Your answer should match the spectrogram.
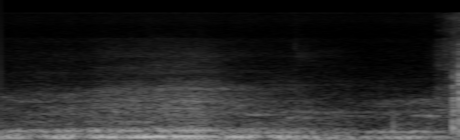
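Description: Low rumble of a road vehicle passing, swelling about a second in and then fading.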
